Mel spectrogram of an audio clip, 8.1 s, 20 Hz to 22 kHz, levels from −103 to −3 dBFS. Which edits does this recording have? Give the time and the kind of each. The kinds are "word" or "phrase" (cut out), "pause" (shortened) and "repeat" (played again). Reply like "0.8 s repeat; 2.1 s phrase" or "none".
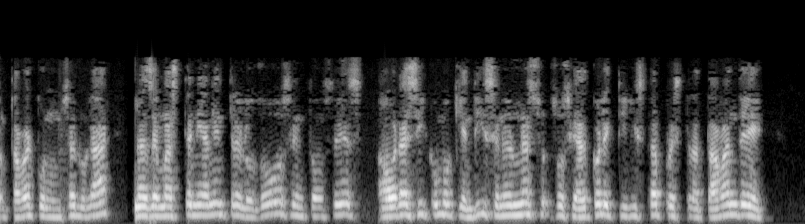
1.2 s pause; 3.7 s pause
